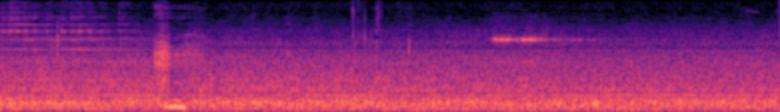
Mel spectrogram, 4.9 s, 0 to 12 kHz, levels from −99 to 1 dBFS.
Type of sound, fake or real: real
